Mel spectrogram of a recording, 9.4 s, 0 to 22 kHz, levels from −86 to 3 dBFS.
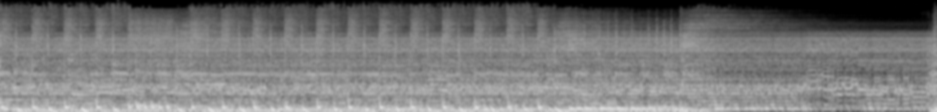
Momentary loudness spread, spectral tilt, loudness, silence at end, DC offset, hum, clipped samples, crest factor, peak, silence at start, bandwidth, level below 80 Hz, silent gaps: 7 LU; -5 dB/octave; -12 LUFS; 0 s; under 0.1%; none; under 0.1%; 12 dB; 0 dBFS; 0 s; 19.5 kHz; -18 dBFS; none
